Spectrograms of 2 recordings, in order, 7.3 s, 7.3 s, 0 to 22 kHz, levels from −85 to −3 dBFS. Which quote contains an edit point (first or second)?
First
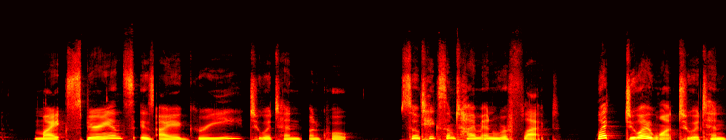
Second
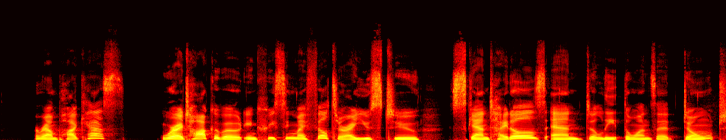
first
